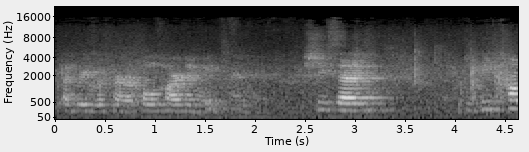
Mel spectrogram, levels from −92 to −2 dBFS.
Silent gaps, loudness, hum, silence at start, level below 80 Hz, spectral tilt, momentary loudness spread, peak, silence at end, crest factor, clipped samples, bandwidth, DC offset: none; -27 LUFS; none; 0 s; -66 dBFS; -2 dB/octave; 20 LU; -8 dBFS; 0 s; 20 dB; under 0.1%; 15.5 kHz; under 0.1%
